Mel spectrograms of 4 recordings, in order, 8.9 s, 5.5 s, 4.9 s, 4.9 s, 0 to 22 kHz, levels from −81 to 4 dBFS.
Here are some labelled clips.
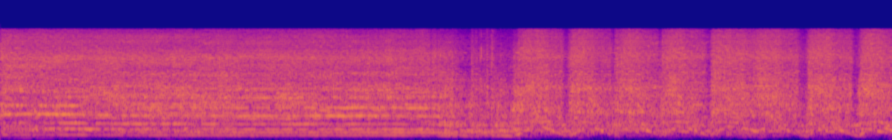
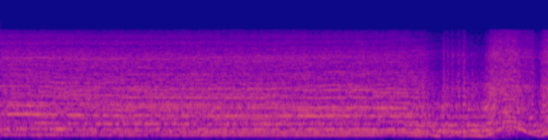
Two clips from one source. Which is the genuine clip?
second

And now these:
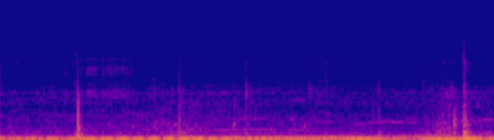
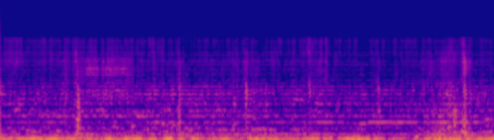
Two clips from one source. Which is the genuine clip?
first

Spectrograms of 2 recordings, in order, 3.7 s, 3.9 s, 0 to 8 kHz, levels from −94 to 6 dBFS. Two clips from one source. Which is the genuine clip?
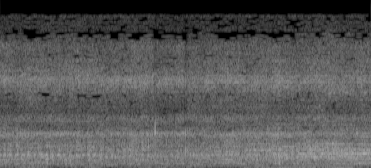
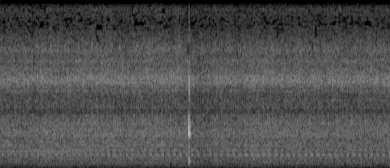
second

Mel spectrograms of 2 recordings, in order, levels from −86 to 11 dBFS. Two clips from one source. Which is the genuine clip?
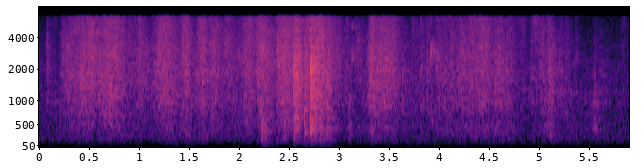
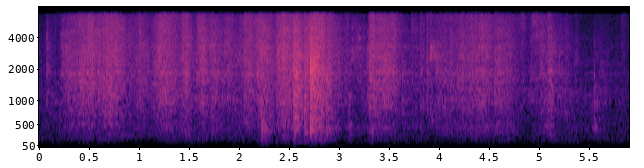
first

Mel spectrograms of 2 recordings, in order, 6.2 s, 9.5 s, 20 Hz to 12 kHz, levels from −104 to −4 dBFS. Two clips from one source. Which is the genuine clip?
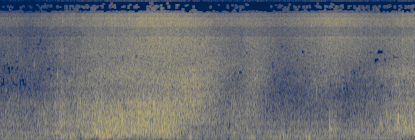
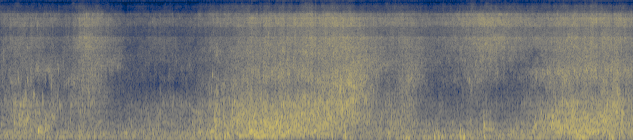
first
